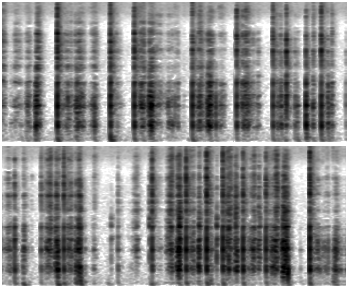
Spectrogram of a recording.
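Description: Long nails trace the embossed lettering on a tall, narrow printed cardboard perfume box (Napoleon Boss). A rapid series of short, dry scratching strokes is heard, each a brief papery rasp centred in the midrange with almost no low end. The strokes stop dead between passes with no ring.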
